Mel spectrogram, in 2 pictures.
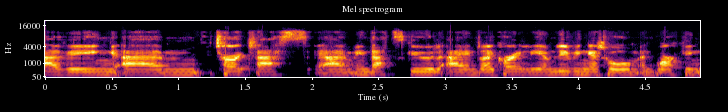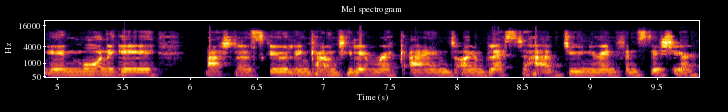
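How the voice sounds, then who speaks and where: With a Kerry accent, a woman speaks at a moderate pace. Her pitch is fairly low and her intonation monotone and flat. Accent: Irish, Kerry. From Ireland, North Kerry. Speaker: primary school teacher. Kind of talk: panel conversation.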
